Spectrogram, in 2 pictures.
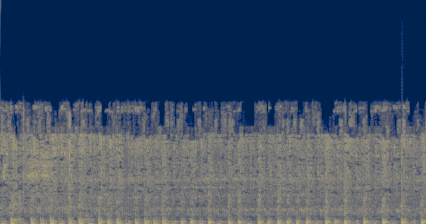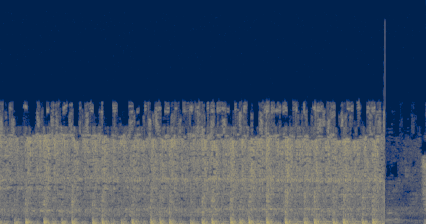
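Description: An upgraded pit bike engine runs loud and close on a short street ride, a rapid pulsing motorcycle putter with clattering mechanical rhythm throughout, cutting off near the end.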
